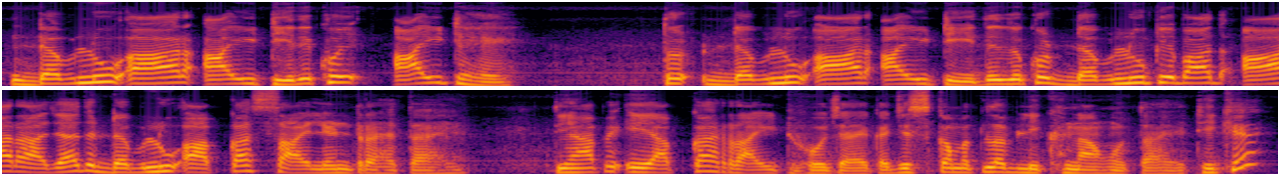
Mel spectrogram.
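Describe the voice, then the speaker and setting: Brief: male phonics teacher, high voice, patient step-by-step explaining, slow spelling. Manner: explains step by step, spells letters out slowly, repeats and asks the class questions. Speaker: English teacher. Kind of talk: spoken phonics lesson.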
